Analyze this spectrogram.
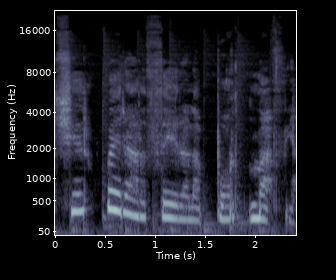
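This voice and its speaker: Growling in a put-on character voice, a woman speaks fairly slowly at a fairly high pitch with very wide pitch swings. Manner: nightmarish growl.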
